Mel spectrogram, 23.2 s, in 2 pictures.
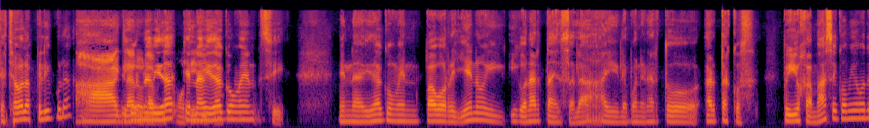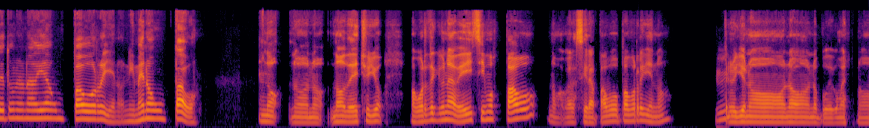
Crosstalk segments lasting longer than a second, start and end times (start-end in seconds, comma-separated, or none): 1.5-3.0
